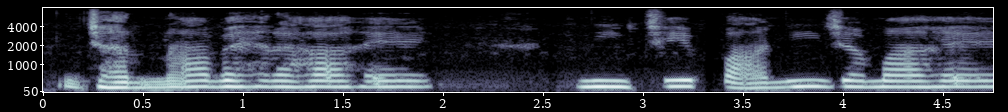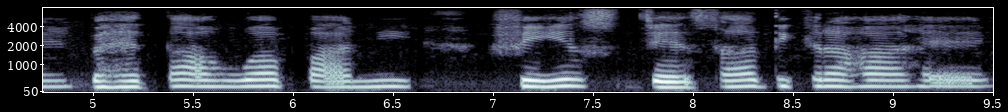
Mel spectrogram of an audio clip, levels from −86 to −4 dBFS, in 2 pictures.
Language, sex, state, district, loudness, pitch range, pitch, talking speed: Hindi, female, Bihar, Saharsa, -17 LUFS, 205-220 Hz, 210 Hz, 100 wpm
